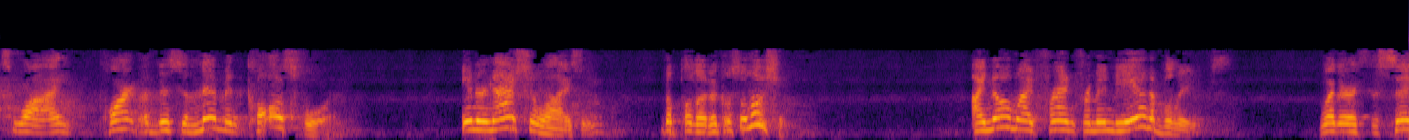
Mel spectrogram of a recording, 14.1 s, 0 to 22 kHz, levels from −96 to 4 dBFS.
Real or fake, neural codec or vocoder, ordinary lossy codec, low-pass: fake; codec, 44.1 kHz, 2.6 kbps, DAC; MP3, 24 kbps; 7.2 kHz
